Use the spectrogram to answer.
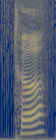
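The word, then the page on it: te: tone 2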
